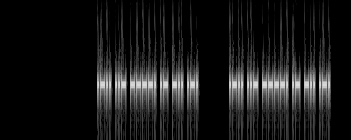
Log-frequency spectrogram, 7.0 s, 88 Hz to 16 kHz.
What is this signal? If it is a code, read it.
Morse code, heard as a keyed tone, about 40 wpm, 700 Hz. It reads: LU9ADR LU9ADR
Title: DXCC-100 Call Signs - 6 Characters - Repeated 2x - 40wpm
